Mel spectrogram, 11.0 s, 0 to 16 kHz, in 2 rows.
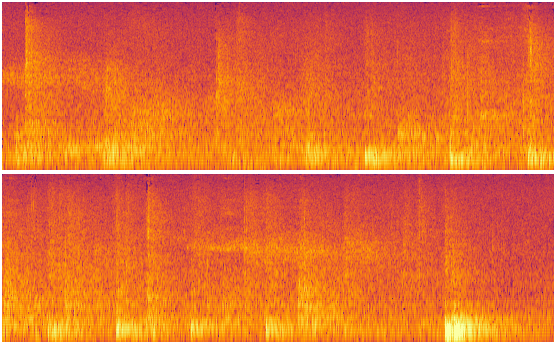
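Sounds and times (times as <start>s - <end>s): footsteps on wooden floor: 2.1s - 10.4s.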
